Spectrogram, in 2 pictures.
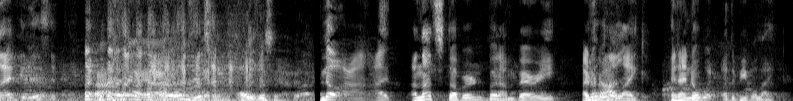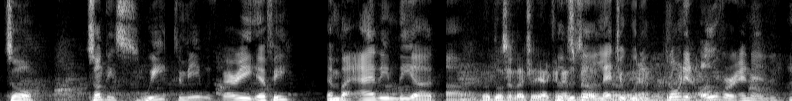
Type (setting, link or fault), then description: setting, busy venue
